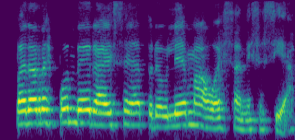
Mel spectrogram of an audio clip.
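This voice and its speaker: A woman speaks at a moderate pace in a fairly high pitch. Her tone is dark and mellow. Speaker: lecturer, UX designer. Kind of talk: lecture.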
